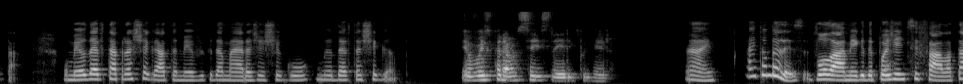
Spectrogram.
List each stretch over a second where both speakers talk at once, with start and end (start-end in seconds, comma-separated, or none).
none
